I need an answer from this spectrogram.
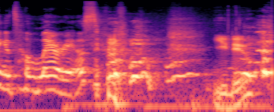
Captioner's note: Diana and Jack laugh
